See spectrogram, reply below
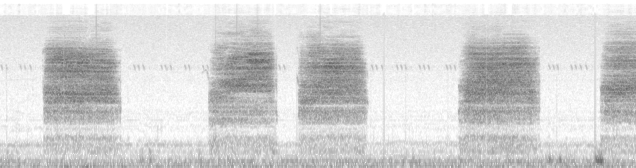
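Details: Barn owl nestlings in the wild beg at feeding time with repeated coarse hissing screeches, some overlapping closely, over quiet background tapping.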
